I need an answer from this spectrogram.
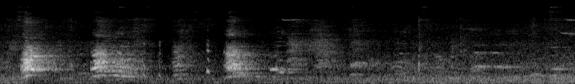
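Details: German Shepherd named Kala barking at a reunion with her owner: a few sharp, mid-pitched barks in the first two and a half seconds, then quieter yelps and whines, with a person's excited voice.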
